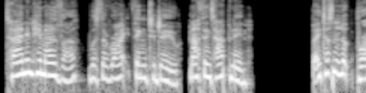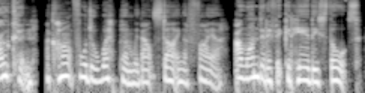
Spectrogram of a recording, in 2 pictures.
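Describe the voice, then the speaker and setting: A woman's voice: mid-range voice, lightly acted. A woman voicing a wry, battle-hardened adult adventurer who makes dry, sardonic asides and narrates her journey. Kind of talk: video game character barks and narration.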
